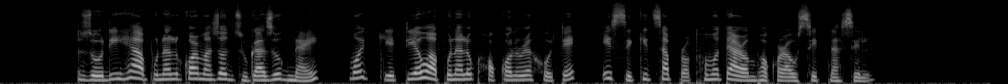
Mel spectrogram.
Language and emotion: Assamese, disgusted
